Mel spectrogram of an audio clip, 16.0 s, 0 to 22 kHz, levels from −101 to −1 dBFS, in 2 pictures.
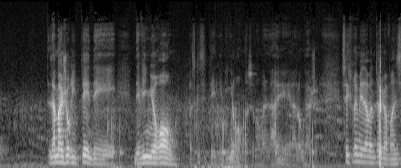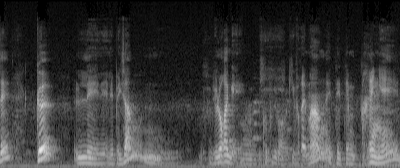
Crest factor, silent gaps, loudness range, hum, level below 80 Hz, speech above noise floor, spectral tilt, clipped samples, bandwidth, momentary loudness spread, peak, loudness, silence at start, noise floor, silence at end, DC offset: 26 dB; none; 12 LU; none; -52 dBFS; 26 dB; -6.5 dB/octave; under 0.1%; 14 kHz; 23 LU; -4 dBFS; -27 LUFS; 0 s; -55 dBFS; 0 s; under 0.1%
